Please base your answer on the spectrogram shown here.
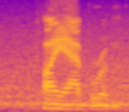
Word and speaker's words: Kyabram: And um that that would be um I don't want to mispronounce that. Jay, can you tell me? Kyabram. Okay, that's the uh name of the town there. Kyabram, Victoria.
